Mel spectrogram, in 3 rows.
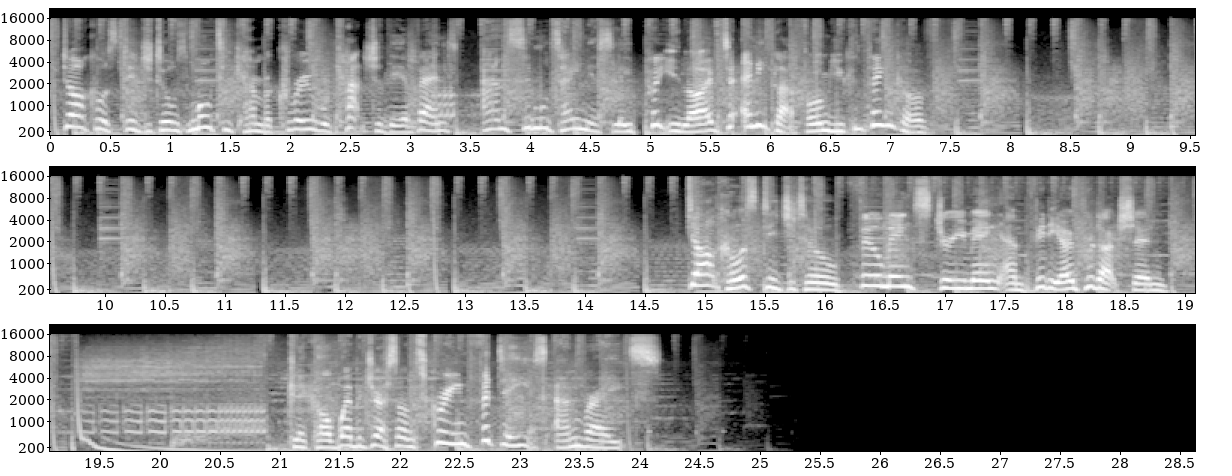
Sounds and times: Speech: 0.0 - 7.4, 14.8 - 18.9, 21.0 - 24.2
Music: 0.0 - 25.5.

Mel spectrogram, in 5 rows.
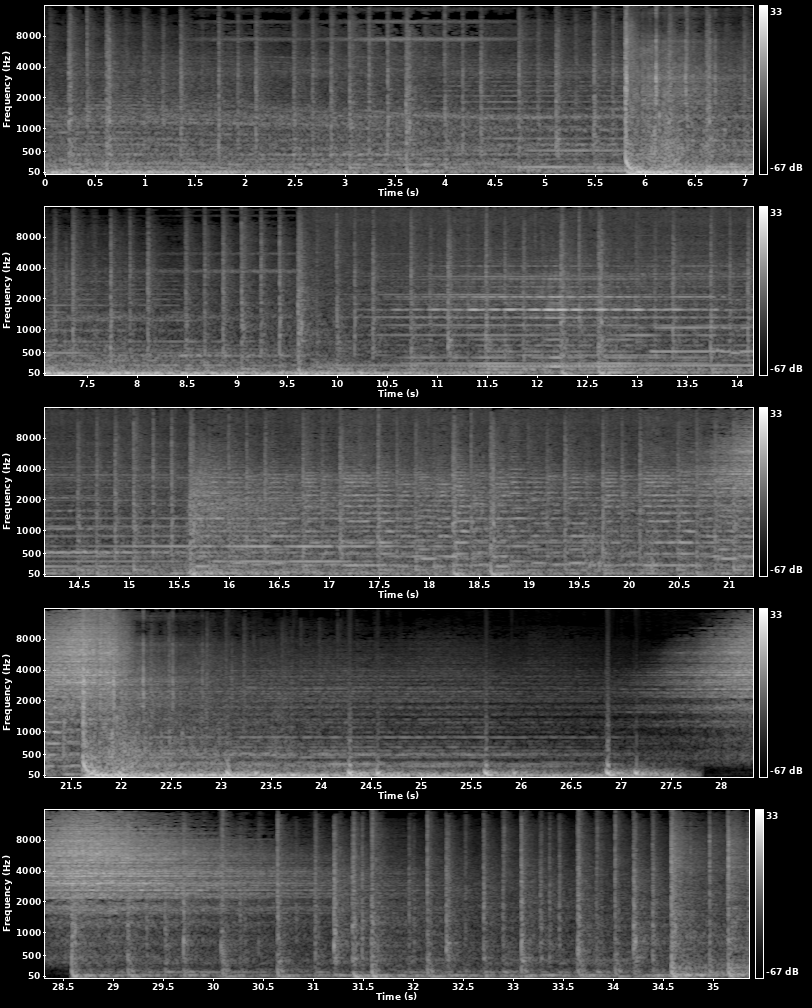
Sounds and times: Music: 0.0 - 35.3.

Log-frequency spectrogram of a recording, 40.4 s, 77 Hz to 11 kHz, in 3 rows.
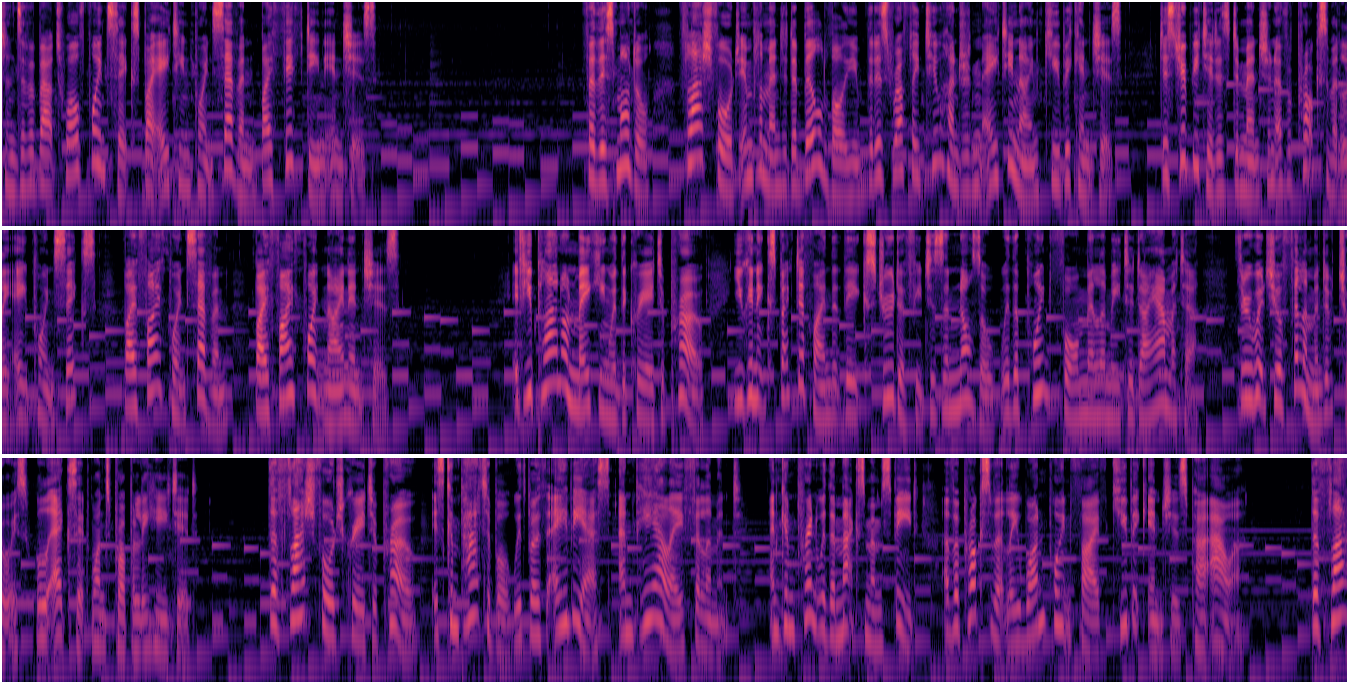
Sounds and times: Speech: 0.0 - 3.8, 5.8 - 17.4, 18.6 - 28.8, 29.6 - 39.4, 40.0 - 40.3
Music: 0.0 - 40.3.

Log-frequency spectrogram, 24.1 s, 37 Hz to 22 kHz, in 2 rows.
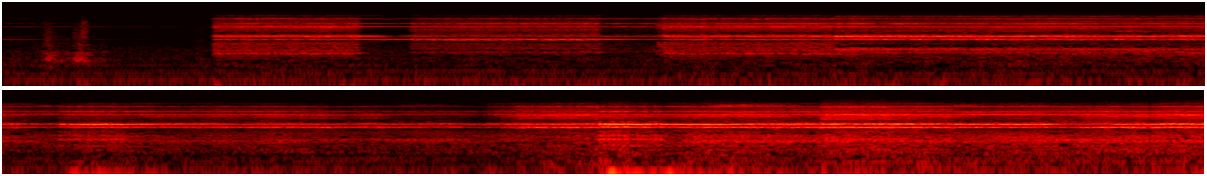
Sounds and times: Telephone bell ringing: 0.0 - 24.0.

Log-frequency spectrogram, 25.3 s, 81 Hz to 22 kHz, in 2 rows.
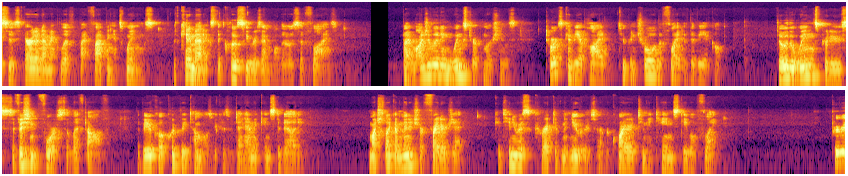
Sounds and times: Speech: 0.0 - 5.2, 6.0 - 10.9, 11.6 - 17.3, 18.2 - 23.6.

